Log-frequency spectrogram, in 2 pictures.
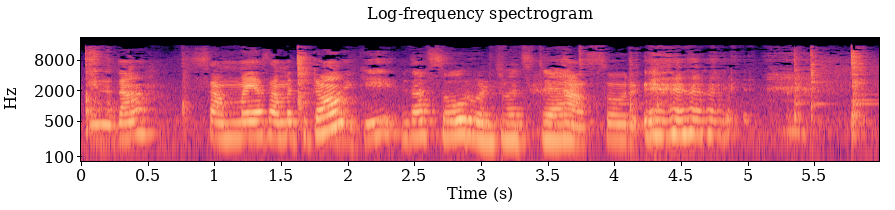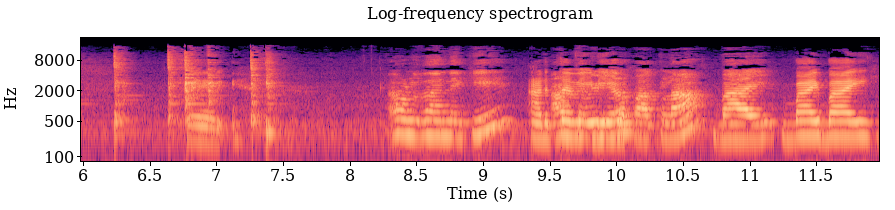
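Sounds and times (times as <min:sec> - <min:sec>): metal pot lids clinking: 0:05.3 - 0:07.5.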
